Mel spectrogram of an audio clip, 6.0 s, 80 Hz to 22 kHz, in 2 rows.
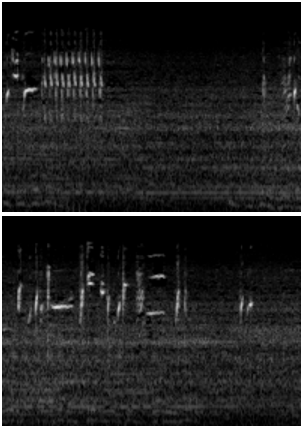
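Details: European goldfinch in 2021, kept by an Algerian bird breeder. It opens with a short rapid buzzy trill, falls quiet, then returns with a lively jumble of high chirps and twitters over a steady hum.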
